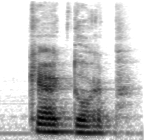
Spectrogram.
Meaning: a village that has a church (as opposed to having no church or merely a chapel)
- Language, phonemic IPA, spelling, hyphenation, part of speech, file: Dutch, /ˈkɛrk.dɔrp/, kerkdorp, kerk‧dorp, noun, Nl-kerkdorp.ogg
